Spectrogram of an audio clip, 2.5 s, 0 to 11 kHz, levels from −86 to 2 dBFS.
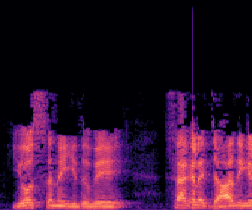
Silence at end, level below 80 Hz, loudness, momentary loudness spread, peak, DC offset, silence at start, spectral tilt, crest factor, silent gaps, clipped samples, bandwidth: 0 s; -58 dBFS; -18 LUFS; 6 LU; 0 dBFS; under 0.1%; 0.15 s; -5 dB/octave; 20 dB; none; under 0.1%; 6.6 kHz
